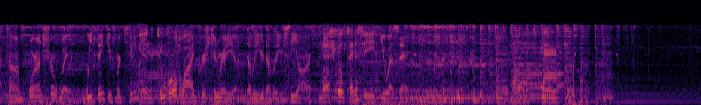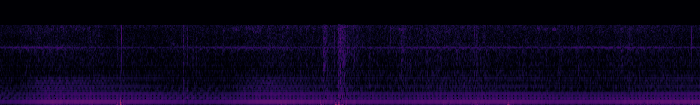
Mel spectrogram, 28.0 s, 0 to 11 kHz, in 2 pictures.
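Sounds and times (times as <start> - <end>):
static hiss: 0.0 - 28.0
steady mains hum: 0.0 - 28.0
faint crackles: 12.2 - 28.0.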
